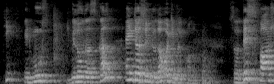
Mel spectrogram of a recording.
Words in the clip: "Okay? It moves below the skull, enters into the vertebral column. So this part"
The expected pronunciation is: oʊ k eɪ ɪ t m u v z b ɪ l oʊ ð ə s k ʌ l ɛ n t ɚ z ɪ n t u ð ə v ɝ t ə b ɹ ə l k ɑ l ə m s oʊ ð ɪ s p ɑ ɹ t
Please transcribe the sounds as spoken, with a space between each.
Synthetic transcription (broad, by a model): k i ɪ t m u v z b ɪ l oʊ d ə s k ʌ l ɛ n t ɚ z ɪ n t u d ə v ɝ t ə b ə l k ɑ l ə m s oʊ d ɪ s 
